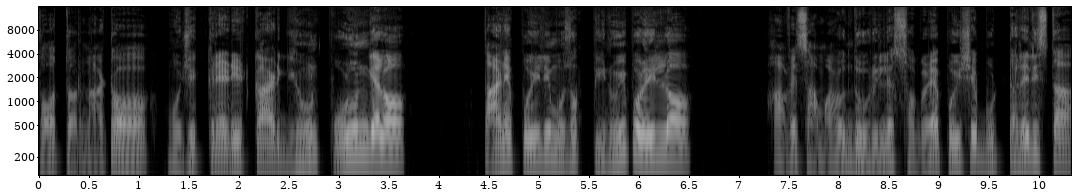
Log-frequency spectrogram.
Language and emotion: Goan Konkani, fearful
